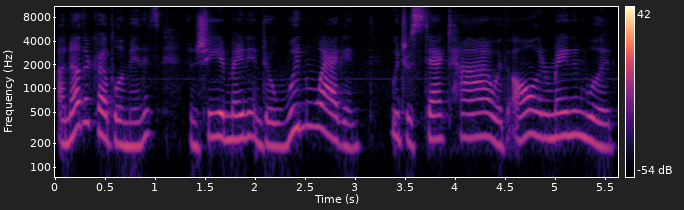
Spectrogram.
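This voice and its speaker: A woman's voice: on the high side, expressive, quick pace, close to an everyday voice. A woman voicing an earnest country farm pony, plainly reading a letter aloud. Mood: proud. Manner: folksy, plainspoken. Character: earnest, down-to-earth young country farm mare, cartoon pony.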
